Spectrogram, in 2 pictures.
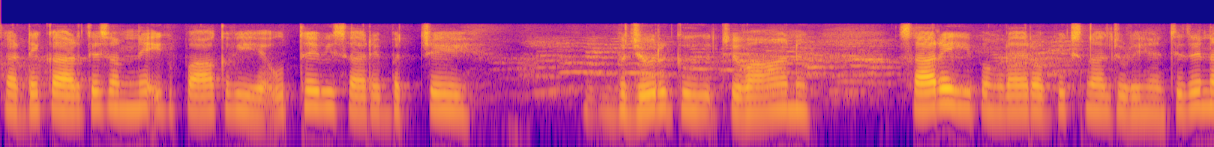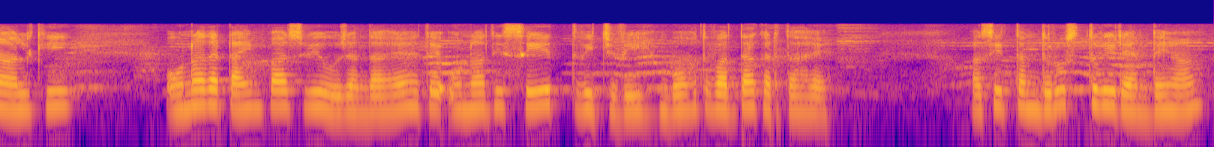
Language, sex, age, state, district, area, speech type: Punjabi, female, 30-45, Punjab, Kapurthala, urban, spontaneous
